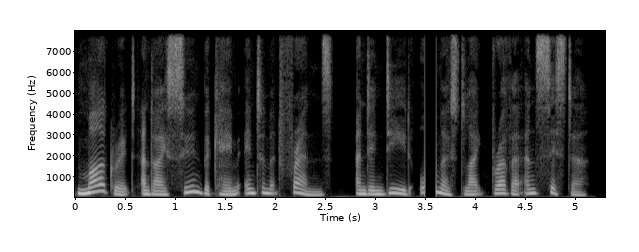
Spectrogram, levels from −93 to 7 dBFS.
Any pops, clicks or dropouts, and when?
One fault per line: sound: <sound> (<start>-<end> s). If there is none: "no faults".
sound: dropout (3.5-3.6 s)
